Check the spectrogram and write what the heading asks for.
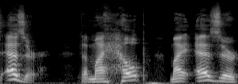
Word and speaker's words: Ezer: It is an awful translation of the word Ezer or Ezer. I've heard it pronounced both ways. I'm going to pronounce it Ezer.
